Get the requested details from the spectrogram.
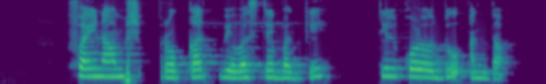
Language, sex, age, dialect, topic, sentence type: Kannada, female, 60-100, Central, banking, statement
